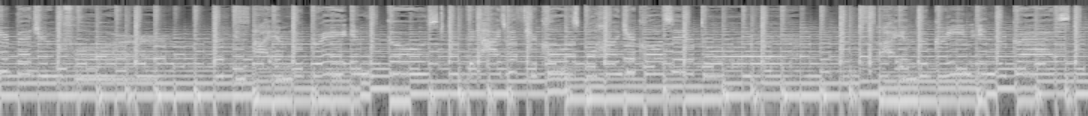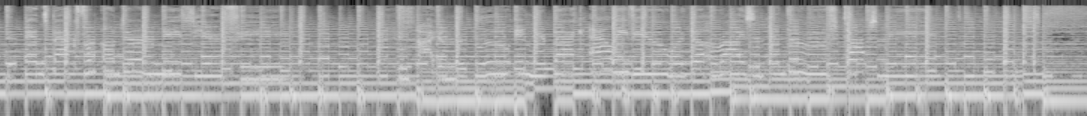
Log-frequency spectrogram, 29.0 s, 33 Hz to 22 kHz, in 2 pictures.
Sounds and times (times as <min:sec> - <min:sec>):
Music: 0:00.0 - 0:29.0.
